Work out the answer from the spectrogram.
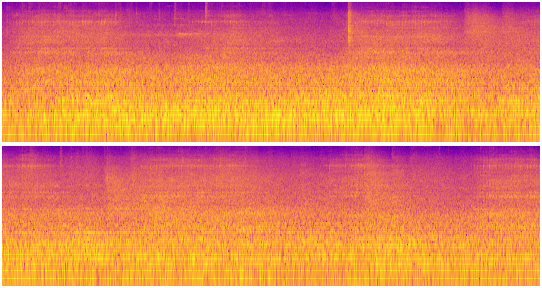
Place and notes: cathedrale notre dame, rouen
inside the cathedrale notre dame de rouen on a sunday afternoon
